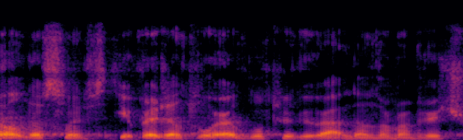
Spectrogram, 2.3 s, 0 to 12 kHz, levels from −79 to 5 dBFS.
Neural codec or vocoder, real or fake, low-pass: autoencoder, 22.05 kHz, a latent of 192 numbers a frame, VITS, trained on one speaker; fake; 9.9 kHz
